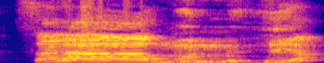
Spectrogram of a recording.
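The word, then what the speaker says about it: سَلَامٌ هِيَ: On prononce clairement, ça donne salamun hiya.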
